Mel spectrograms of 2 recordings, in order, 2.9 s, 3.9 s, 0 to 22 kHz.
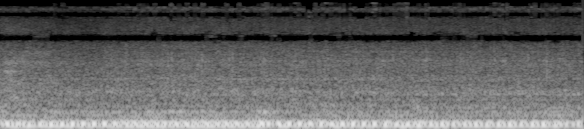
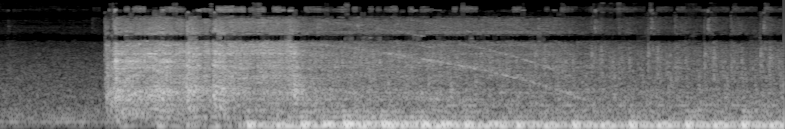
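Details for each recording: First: Mitsubishi 3000GT VR4 new engine after injector fix: steady even low idle on all six cylinders, no misses, knocks or ticks; engine sounds healthy. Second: Mitsubishi 3000GT VR4, new engine first start, converted to crank and cam position sensors, old cleaned injectors; owner hopes they free up once warm: catches and settles into a lumpy, uneven idle, only some cylinders firing. Misfire from stuck injectors.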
